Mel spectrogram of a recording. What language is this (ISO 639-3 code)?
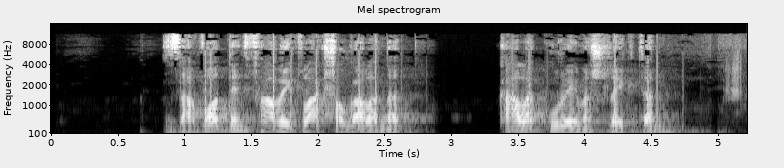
chm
